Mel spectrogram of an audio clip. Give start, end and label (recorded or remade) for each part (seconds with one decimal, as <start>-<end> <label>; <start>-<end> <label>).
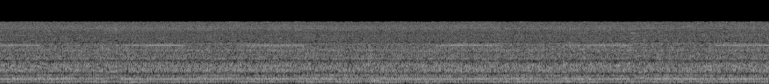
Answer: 0.0-1.5 remade; 1.5-2.0 recorded; 2.0-3.5 remade; 3.5-4.6 recorded; 4.6-7.7 remade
